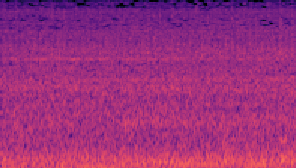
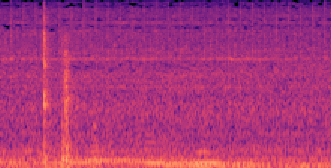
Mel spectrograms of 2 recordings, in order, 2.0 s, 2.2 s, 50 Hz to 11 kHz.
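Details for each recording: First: Honda City 2000 Type Z that stalls with the aircon on and shows a check engine light: idle sits low and uneven, the engine struggling and near stalling, running only on air during idle adjustment. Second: Honda City 2000 Type Z, whose complaint was stalling and high idle with the aircon on, after idle adjustment: a quiet, even idle with a smooth low hum after a small clunk at the start.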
